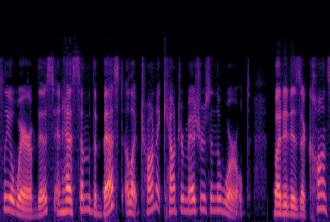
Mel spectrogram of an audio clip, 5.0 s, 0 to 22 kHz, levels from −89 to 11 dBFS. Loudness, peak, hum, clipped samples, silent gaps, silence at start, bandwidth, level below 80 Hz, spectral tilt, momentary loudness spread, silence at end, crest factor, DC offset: -24 LUFS; -6 dBFS; none; under 0.1%; none; 0.05 s; 8 kHz; -68 dBFS; -5.5 dB/octave; 7 LU; 0 s; 18 dB; under 0.1%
